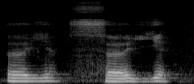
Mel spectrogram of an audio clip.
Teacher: On a le F plus le E qui est ouvert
